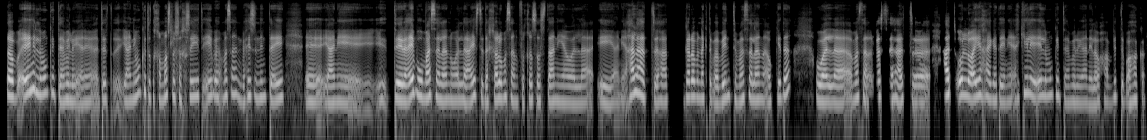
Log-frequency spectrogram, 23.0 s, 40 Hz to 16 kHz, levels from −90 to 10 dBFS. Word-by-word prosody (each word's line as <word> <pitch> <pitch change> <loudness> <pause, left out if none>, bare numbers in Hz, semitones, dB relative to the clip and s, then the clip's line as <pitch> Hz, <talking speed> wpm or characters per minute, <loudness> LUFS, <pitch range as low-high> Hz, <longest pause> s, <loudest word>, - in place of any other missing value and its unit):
طب 255 -2 +8
إيه 305 +7 +8
اللي 295 -4 +2
ممكن 295 0 -3
تعمله؟ 210 -1 -1
ي - - -6
ي - - -3
يعني 200 +1 -5
تت 225 0 -5
يعني 215 +2 -4
ممكن 310 +2 -4
تتقمص 245 0 -3
له 255 - -1
شخصية 250 +2 -3
إيه 255 +2 -2
ب 250 -3 -2
مثلًا، 265 -1 -3
بحيث 260 +6 -4
إن 240 0 -7
أنت 245 -1 -4
إيه، 230 +4 +1 0.4
آآ، - - -2 0.3
يعني، 200 -2 -4
آآ، - - -21
ترعبه 240 +4 +8
مثلًا 230 -3 +2
والّا 220 -1 -1
عايز 250 +6 +1
تدخلُّه 225 +1 0
مثلًا 230 -4 -3
في 200 -1 -12
قصص 215 0 -4
تانية 205 -1 -2
والّا 200 +1 -5
إيه 200 -3 -3
يعني؟ - - -10
هل 275 +4 +5
هت 255 -6 +3
هتجرب 215 +4 -1
إنك 235 -1 -3
تبقى 200 -3 -2
بنت 240 +4 -1
مثلًا 225 0 -2
أو 200 - -5
كده 270 - -1 0.5
والّا 205 -2 +3
مثلًا 235 -2 -4
بس 250 - -4 0.2
هت 205 +2 0 0.7
هتقول 265 -1 +5
له 235 -2 +7
أي 250 +4 +5
حاجة 240 -4 -2
تاني، 210 -1 -5
احكِ 235 +6 -11
لي 300 -1 -1
إيه 250 -1 +1
اللي 265 0 -4
ممكن 270 -1 -8
تعمله 205 -1 -10
يعني 200 -2 -7
لو 185 +2 -4
حبيت 240 +5 -11
تبقى 220 - -4
Hacker؟ 220 +1 -7
225 Hz, 170 wpm, -22 LUFS, 210-255 Hz, 0.7 s, طب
